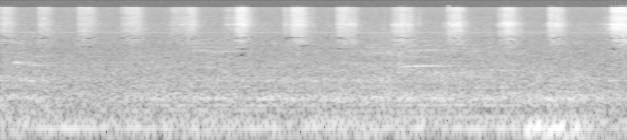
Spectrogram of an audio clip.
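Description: Double-edge safety razor with a Gillette Rubie blade scraping through lathered stubble in short, quick strokes, about two a second, on a second pass.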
